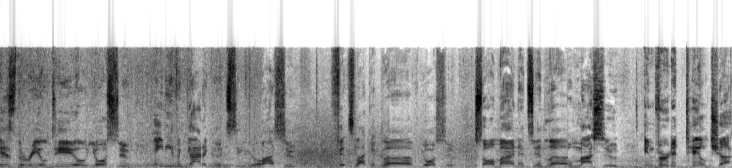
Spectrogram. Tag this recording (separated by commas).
Speech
